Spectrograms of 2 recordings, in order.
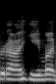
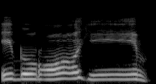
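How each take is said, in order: First: The word ends with an added 'a' vowel. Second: The word stops on a bare final m. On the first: The speaker calls it wrong. "इसको इब्राहिमा नहीं पढ़ेंगे" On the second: The speaker calls it right. "जब रुकते हैं तो आखिरी हरकत ... पॉज कर देते हैं"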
